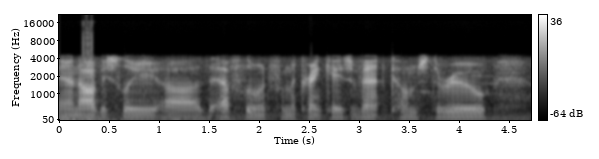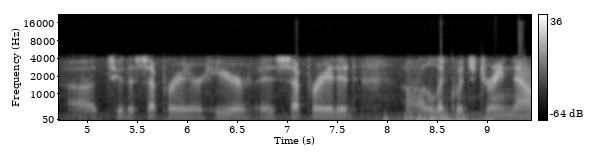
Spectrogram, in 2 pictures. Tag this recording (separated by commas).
Speech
